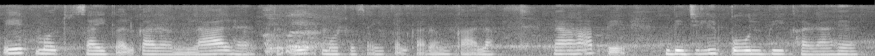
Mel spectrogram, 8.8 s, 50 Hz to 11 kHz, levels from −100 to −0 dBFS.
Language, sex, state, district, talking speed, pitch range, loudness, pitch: Hindi, female, Bihar, West Champaran, 130 wpm, 180-200 Hz, -17 LUFS, 190 Hz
